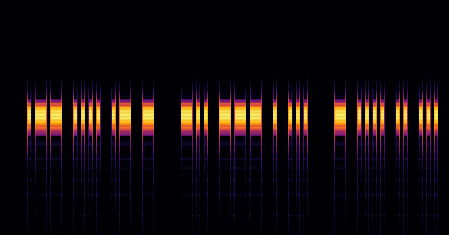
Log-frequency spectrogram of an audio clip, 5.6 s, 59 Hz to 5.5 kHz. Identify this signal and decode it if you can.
Morse code, heard as a keyed tone, about 25 wpm, 600 Hz. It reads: WHAT DOES THIS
